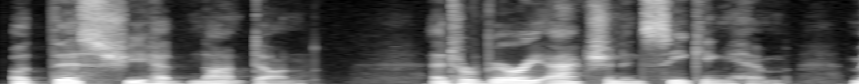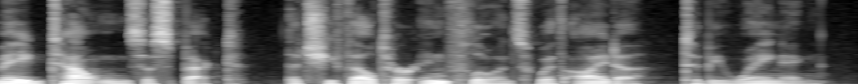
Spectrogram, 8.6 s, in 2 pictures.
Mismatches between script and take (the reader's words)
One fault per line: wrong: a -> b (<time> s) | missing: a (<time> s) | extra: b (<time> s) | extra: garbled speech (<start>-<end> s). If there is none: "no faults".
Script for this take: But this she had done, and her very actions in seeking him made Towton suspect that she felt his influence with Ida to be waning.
extra: not (0.9 s)
wrong: actions -> action (2.7 s)
wrong: his -> her (6.2 s)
